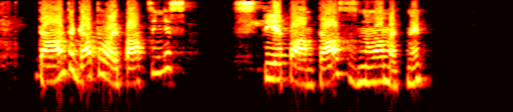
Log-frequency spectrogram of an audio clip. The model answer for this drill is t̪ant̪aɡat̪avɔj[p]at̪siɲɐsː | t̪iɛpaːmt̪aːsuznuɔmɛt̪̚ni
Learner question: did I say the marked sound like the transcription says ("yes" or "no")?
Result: yes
